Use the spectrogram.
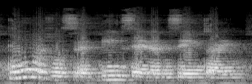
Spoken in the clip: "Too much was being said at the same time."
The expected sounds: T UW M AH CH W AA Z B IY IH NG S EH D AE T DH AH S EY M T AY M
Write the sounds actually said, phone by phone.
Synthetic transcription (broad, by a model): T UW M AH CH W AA S B IY IH NG S EH D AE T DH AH S EY M T AY M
